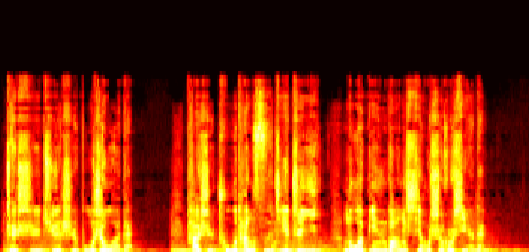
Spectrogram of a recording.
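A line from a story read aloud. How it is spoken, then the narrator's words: Smiling. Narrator (Chinese): 欧阳修笑了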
